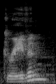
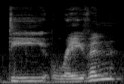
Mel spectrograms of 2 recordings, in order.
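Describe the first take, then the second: First: The D is blended into one smooth word. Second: The D is said as a separate letter. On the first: The speaker calls it right. "because it like just all flows together" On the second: The speaker calls it wrong. "they say it D Raven instead of just Raven with a D in front of it"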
